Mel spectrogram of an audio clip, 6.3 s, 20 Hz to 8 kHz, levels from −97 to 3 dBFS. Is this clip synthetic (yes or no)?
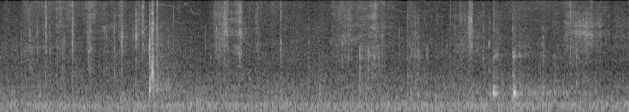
no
